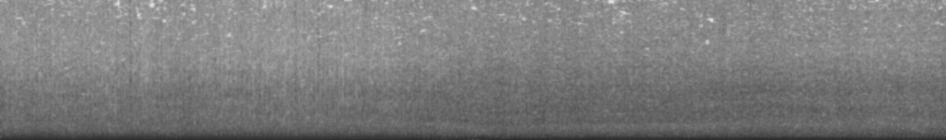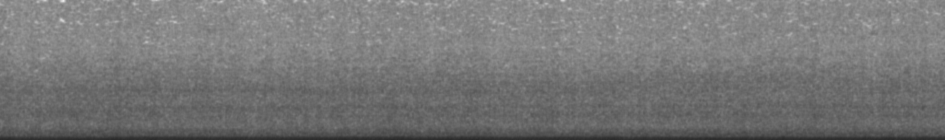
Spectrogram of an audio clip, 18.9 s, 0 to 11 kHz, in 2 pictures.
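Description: Cessna 172RG's four-cylinder Lycoming O-360 engine and propeller at take-off power, heard inside the cabin as a loud, steady drone through the ground roll and climb-out of a touch-and-go. Its tone shifts slightly about four to five seconds in.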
